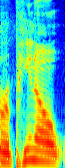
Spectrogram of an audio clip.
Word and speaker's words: Rapinoe: When Carl said Megan Rapinoe was at the, did I say her name right? Yeah, Rapinoe.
